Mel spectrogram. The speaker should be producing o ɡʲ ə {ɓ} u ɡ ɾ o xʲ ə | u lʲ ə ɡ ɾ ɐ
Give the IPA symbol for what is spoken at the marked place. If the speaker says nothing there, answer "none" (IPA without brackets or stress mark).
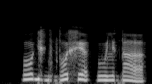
ɡ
